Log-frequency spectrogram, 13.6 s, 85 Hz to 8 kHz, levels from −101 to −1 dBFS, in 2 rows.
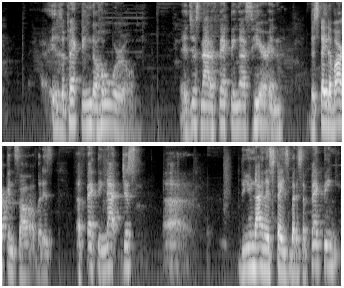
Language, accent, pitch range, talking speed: English, American, 135-170 Hz, 125 wpm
